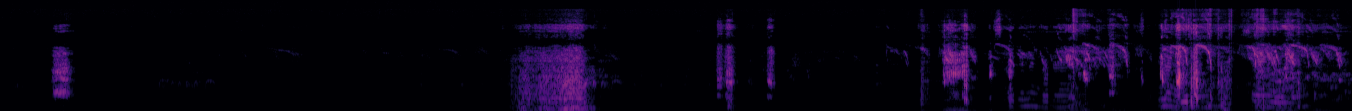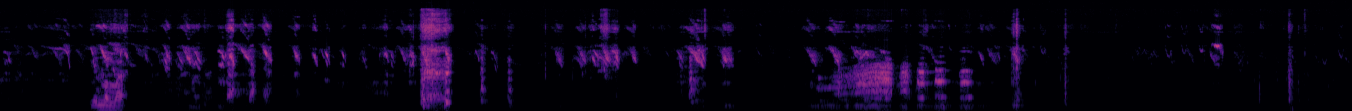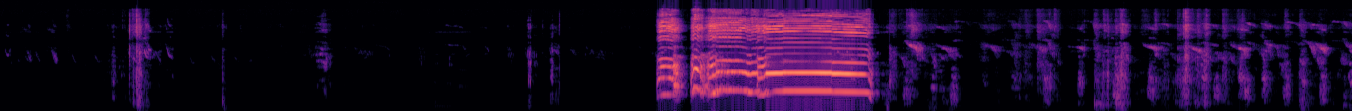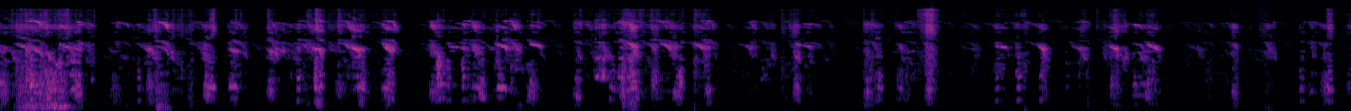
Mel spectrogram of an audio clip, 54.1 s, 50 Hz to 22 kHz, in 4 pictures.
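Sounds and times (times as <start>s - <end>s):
chickens clucking: 0.1s - 3.2s, 3.8s - 54.0s
rooster crowing: 33.6s - 35.9s.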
